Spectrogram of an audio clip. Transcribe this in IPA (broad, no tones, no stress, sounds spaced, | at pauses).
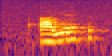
ʔ a j e p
